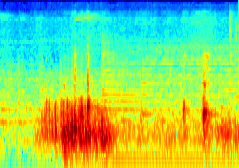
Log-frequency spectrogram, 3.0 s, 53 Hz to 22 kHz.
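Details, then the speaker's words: Simulated obstructive bowel sounds, setting 003, from an abdominal examination manikin (Kyoto Kagaku MW43) heard by stethoscope on the abdomen; a loud gurgling rush then brief high-pitched tinkling sounds typical of bowel obstruction. "kita pilih untuk suara obstruction yakni 003 setelah kita tentukan seperti ini kita tekan Kembali bolosan yang lama hingga ini menunjukkan garis putus-putus seperti ini nah kemudian setelah itu kita tekan bowson lagi dan kemudian kita Arahkan stetoskop ke perut dan akan terdengar suara seperti"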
